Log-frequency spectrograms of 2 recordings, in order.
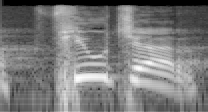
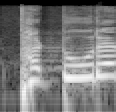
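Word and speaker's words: future: यहाँ पे देखिए क्या दिया है, कल्चर, पिक्चर, है ना, फ्यूचर। फटूरे नहीं बोलना कि देखो भाई ऐसा नेटर है तुम्हारा कि फटूरे खराब हो रहा है, नहीं, नेचर फ्यूचर।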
